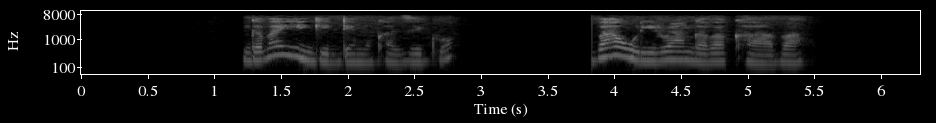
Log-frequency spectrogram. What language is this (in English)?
Ganda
